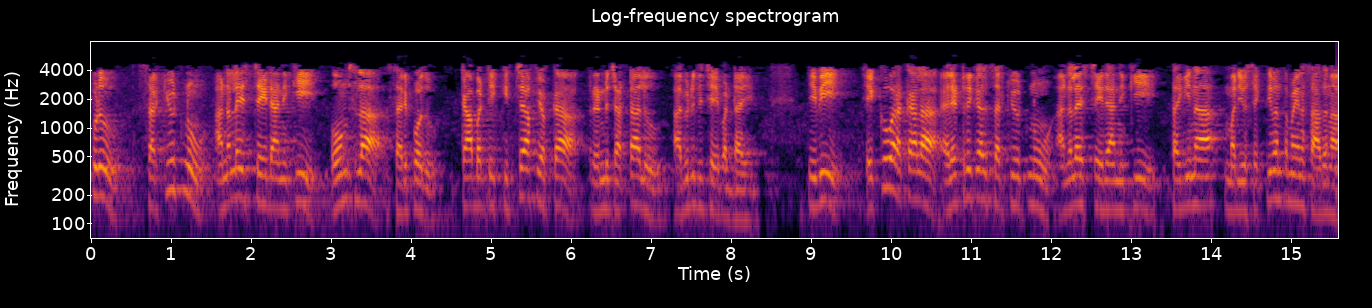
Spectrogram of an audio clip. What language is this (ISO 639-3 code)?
tel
